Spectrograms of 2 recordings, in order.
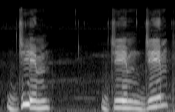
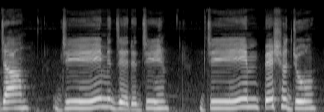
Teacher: জিম জিহ্বার মাঝ থেকে শক্তভাবে আদায় হবে। জিম জিম জিম জিব্বা উপরের তালুতে লাগিয়ে শক্তভাবে আদায় করবেন।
